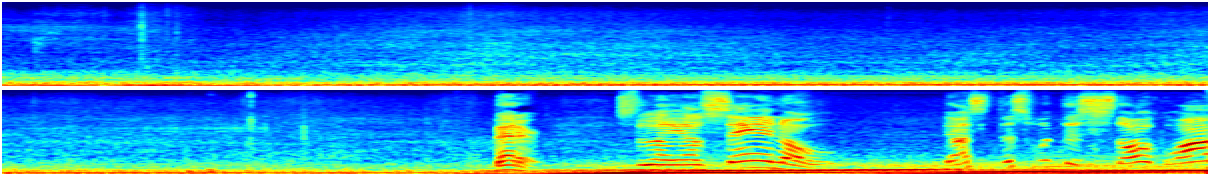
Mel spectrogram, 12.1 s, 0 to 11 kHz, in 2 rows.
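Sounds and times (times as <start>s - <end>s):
car exhaust droning: 0.0s - 12.0s.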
